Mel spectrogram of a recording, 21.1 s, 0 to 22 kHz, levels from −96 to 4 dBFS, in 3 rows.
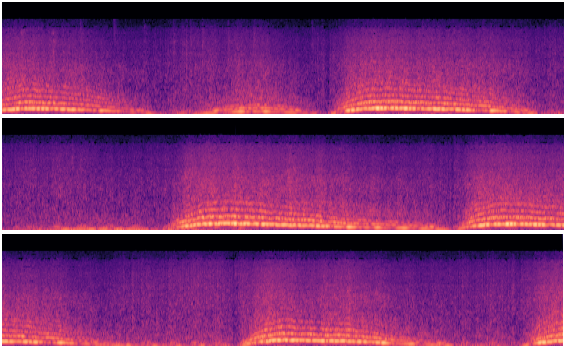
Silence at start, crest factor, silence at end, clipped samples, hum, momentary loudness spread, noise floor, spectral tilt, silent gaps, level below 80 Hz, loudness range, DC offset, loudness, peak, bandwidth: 0 s; 20 dB; 0 s; under 0.1%; none; 23 LU; -41 dBFS; -8 dB/octave; none; -38 dBFS; 9 LU; under 0.1%; -18 LUFS; 0 dBFS; 9.2 kHz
